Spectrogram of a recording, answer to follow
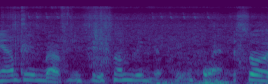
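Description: Quiet speech: soft, broken snatches of a woman's voice. A low rumble sits under it in the second half.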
